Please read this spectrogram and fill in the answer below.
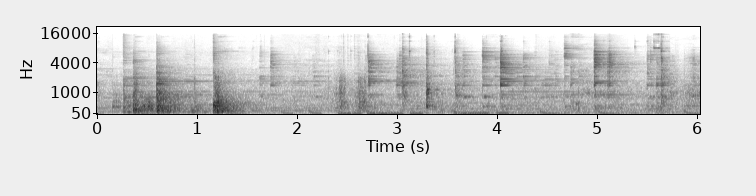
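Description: A steel trailer hitch and its bolts and washers clanking and clinking against the truck frame as the hitch is set into position and the rear hardware is fitted. The sound is a string of irregular metal knocks with a ringing after them, the loudest about half a second and a second in.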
